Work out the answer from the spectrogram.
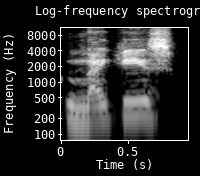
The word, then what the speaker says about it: Nike: a matter of fact we called them Nikes because there was no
